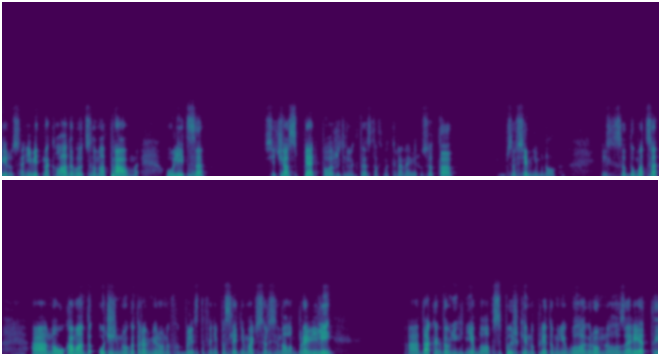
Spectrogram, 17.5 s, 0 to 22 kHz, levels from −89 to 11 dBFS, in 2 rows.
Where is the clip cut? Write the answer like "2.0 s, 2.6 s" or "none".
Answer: none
